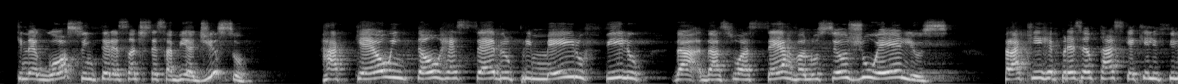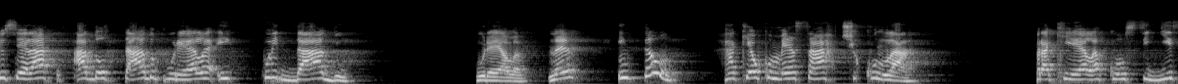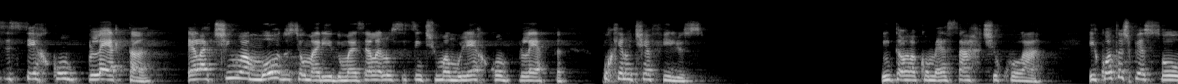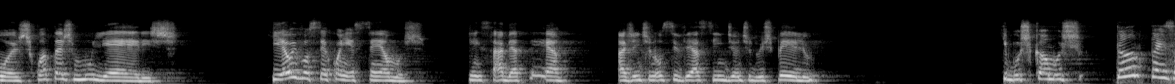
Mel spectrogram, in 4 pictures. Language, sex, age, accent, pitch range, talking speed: Portuguese, female, 20-39, Brazilian, 190-265 Hz, 120 wpm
